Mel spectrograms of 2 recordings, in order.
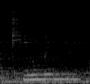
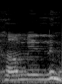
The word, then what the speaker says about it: cumin: Ground cumin. I used to say cumin, but they was like, no, that's wrong.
